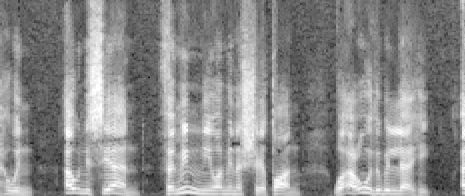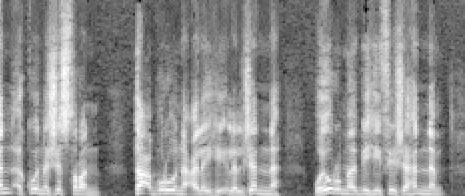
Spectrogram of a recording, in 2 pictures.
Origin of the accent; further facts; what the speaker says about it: Egypt; وأسأل الله جل وعلا أن يجعل بلدنا مصر أمنا أمانا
